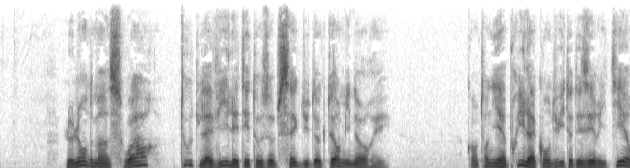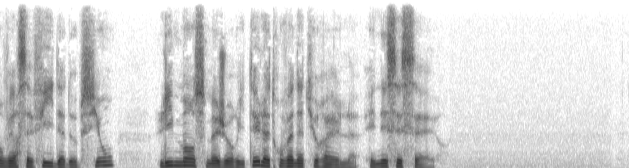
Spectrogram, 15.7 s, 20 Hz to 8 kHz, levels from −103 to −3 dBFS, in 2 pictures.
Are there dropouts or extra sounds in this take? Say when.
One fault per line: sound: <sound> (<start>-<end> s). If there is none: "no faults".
no faults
